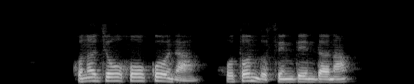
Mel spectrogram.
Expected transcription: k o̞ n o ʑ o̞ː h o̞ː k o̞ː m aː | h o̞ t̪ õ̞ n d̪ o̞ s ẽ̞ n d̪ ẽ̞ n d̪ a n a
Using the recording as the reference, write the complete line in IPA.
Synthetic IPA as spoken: k o̞ n o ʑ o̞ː h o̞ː k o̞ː n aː | h o̞ t̪ õ̞ n d̪ o̞ s ẽ̞ n d̪ ẽ̞ n d̪ a n a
